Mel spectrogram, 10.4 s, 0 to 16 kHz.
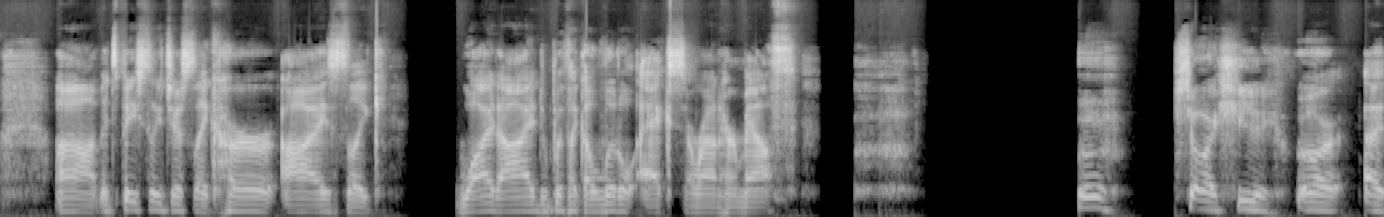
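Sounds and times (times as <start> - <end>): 
speech: 0.4 - 6.1, 8.2 - 10.3
person yawning with breathy groaning bursts: 8.1 - 8.5.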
